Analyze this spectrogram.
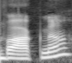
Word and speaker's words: Wagner: How do you pronounce his name? Wagner? Wagner. It's Wagner.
